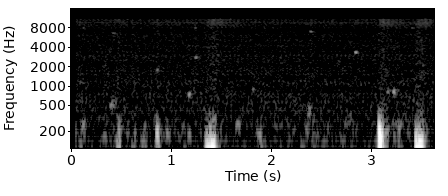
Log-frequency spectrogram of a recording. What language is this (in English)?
English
